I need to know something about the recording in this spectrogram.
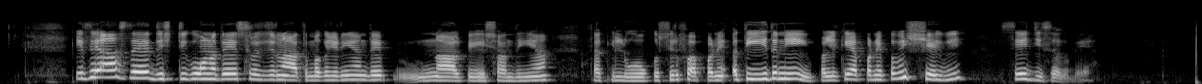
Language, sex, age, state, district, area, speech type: Dogri, female, 45-60, Jammu and Kashmir, Samba, rural, spontaneous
